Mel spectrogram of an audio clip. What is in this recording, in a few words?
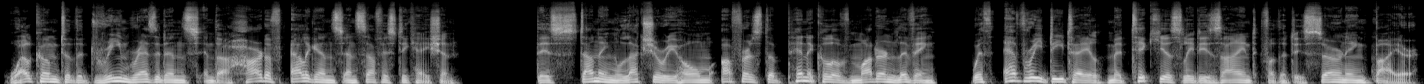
english real estate; actor de doblaje profesional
